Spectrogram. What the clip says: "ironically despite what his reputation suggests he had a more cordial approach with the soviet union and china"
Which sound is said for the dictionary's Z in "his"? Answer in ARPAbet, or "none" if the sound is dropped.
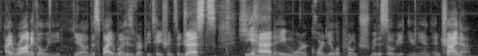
Z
